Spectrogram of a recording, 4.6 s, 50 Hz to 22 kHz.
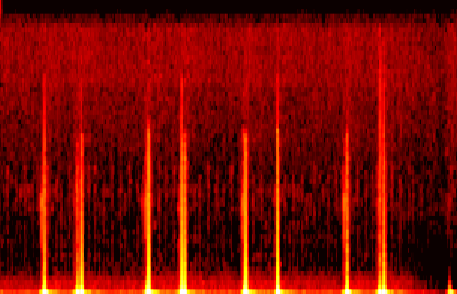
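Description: Paired low thumps of a heartbeat, about 58 beats a minute, steady and clear, picked up through a homemade stethoscope.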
